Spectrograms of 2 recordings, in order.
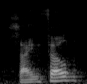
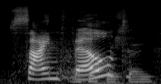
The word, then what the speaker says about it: Seinfeld: happy with your pronunciation how is it pronounced seinfeld seinfeld is there not is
